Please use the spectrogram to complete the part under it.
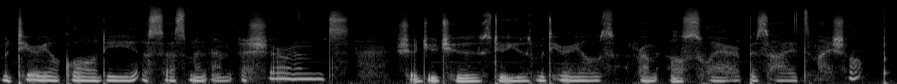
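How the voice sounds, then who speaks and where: Woman doing asmr witch running a spell shop, low breathy whisper, bit of creak, polite and businesslike. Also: dry recording, heavily acted. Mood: patient, explanatory. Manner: measured, polite, gently explanatory. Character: courteous, businesslike witch shopkeeper who crafts spells.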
